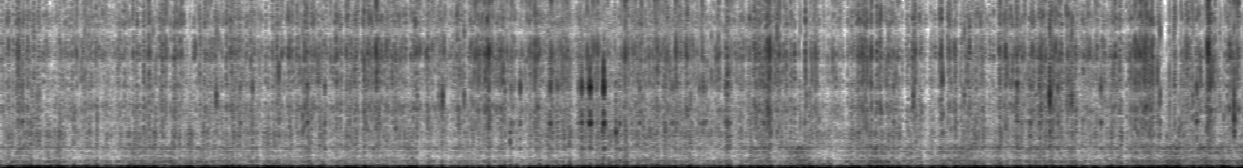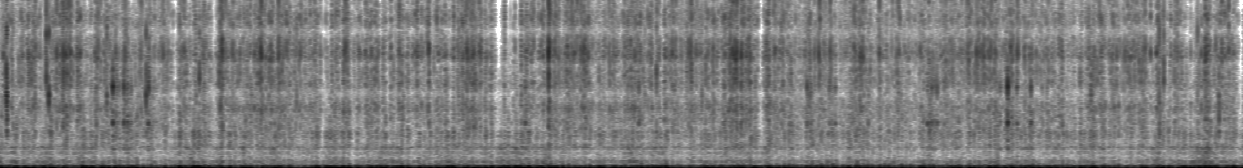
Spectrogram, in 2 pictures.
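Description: Wind and tyre noise on a bike-mounted camera during a fast road-bike descent on wet pavement: a loud, steady low rumble.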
